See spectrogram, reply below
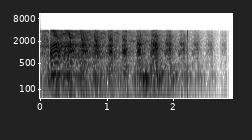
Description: beep laughing warning

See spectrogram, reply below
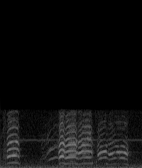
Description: laugh; pee wee

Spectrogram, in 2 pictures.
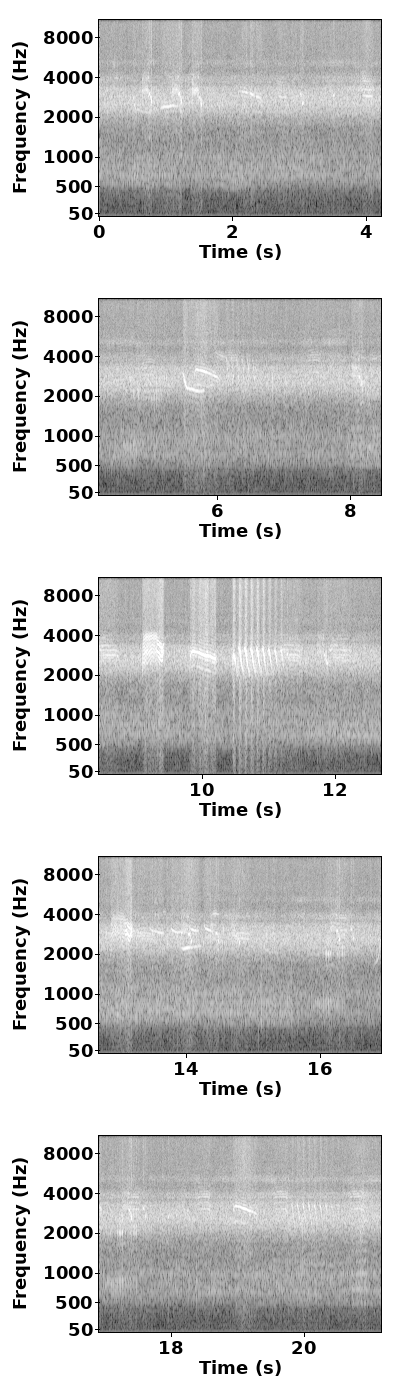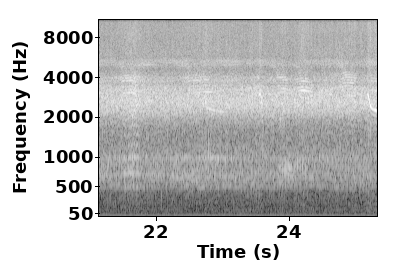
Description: Nature Sounds

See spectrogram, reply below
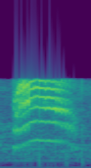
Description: cat shorty

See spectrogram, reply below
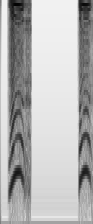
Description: Bark

